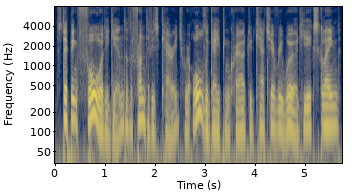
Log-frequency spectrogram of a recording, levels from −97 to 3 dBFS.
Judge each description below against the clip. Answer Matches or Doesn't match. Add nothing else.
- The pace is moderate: Doesn't match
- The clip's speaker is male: Matches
